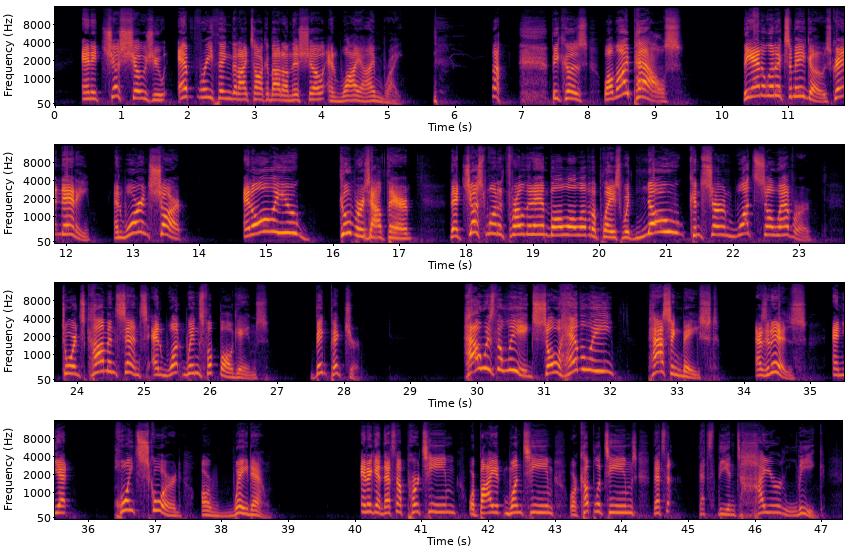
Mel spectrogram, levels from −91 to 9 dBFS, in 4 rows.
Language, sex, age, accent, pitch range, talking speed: English, male, 40-59, American, 205-315 Hz, 125 wpm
